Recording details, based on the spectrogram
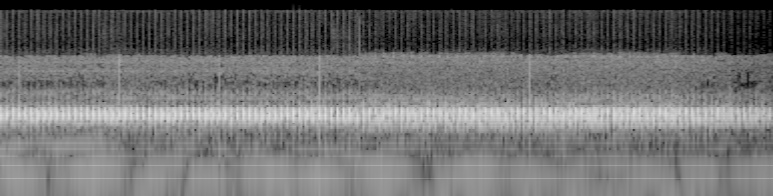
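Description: A cane toad gives a long, steady, mid-pitched trill like a purring engine.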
